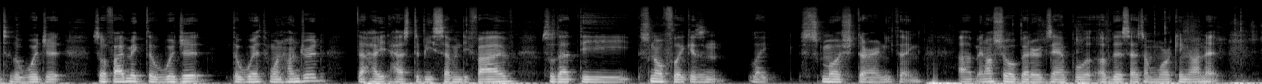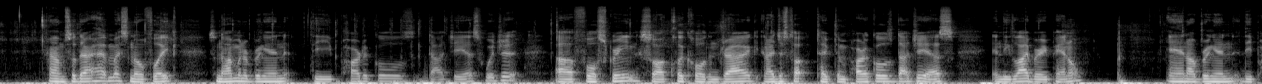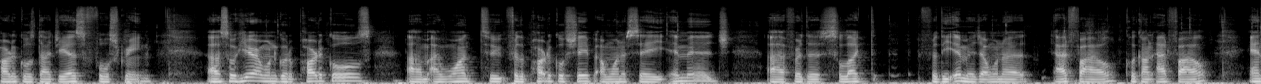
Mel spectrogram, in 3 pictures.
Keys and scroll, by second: 16.0 p, 18.2 s.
